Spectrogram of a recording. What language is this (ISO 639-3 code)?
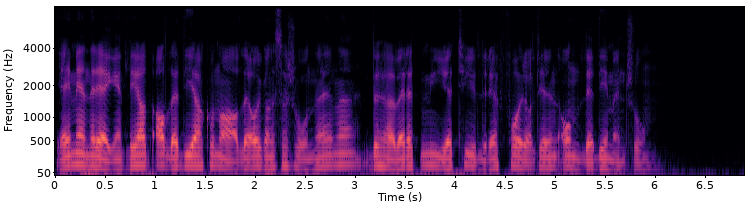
nor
